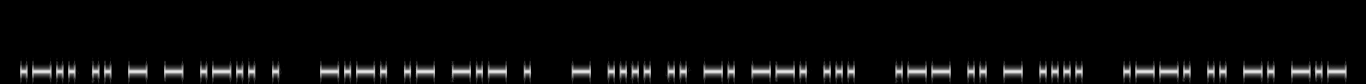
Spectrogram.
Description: Morse code, heard as a keyed tone, about 20 wpm, 600 Hz. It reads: LITTLE CAKE THINGS WITH PINK
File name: cw-books / winnie-the-pooh / winnie-20wpm-page-0103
